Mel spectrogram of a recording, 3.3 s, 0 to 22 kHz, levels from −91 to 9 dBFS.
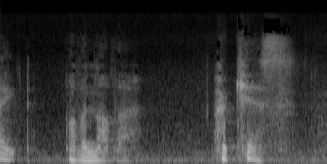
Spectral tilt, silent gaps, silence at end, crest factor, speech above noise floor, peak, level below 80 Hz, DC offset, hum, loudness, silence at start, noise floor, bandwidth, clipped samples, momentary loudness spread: -6 dB/octave; none; 0 s; 22 dB; 22 dB; -8 dBFS; -56 dBFS; under 0.1%; none; -29 LUFS; 0 s; -49 dBFS; 15 kHz; under 0.1%; 24 LU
